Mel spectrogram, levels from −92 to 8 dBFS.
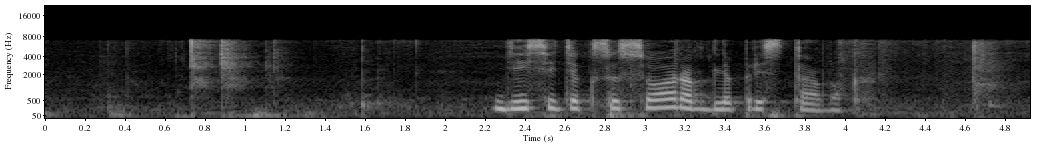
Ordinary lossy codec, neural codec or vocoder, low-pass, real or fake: none; codec, 16 kHz, 4 kbps, FreqCodec, larger model; 7.2 kHz; fake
